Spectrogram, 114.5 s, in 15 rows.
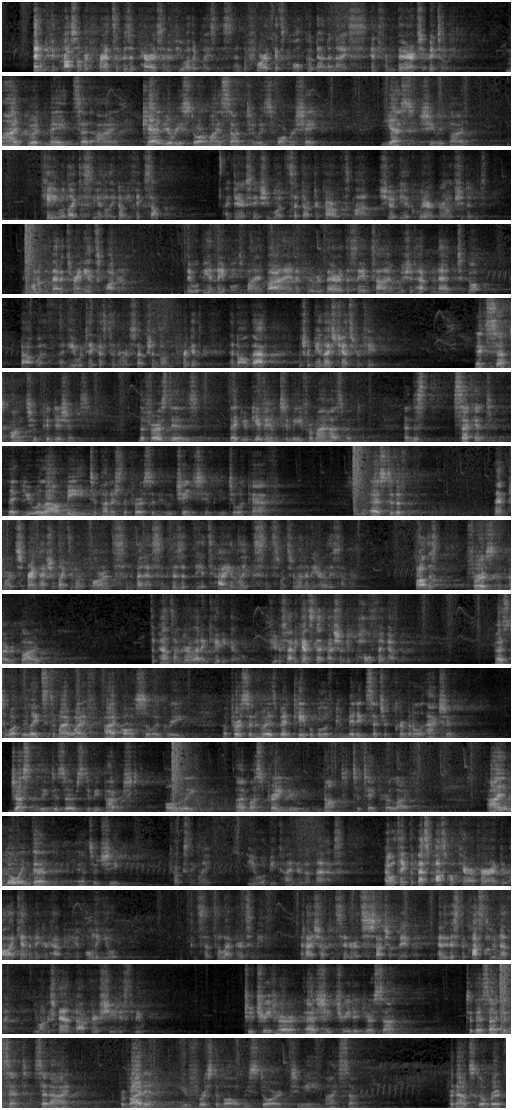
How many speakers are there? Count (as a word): two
